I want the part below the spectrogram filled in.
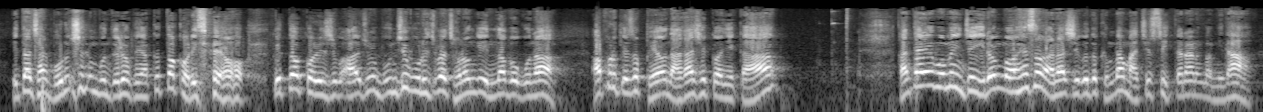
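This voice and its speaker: A man teaching an exam-prep English lesson, firing quick rhetorical questions at the class. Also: high voice, darkish tone, slightly rough. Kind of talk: recorded exam-prep lecture.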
